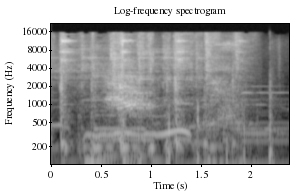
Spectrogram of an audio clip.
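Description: A cartoon character's zombie moan, one drawn-out vocal call about a second long that wavers in pitch, over background music.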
